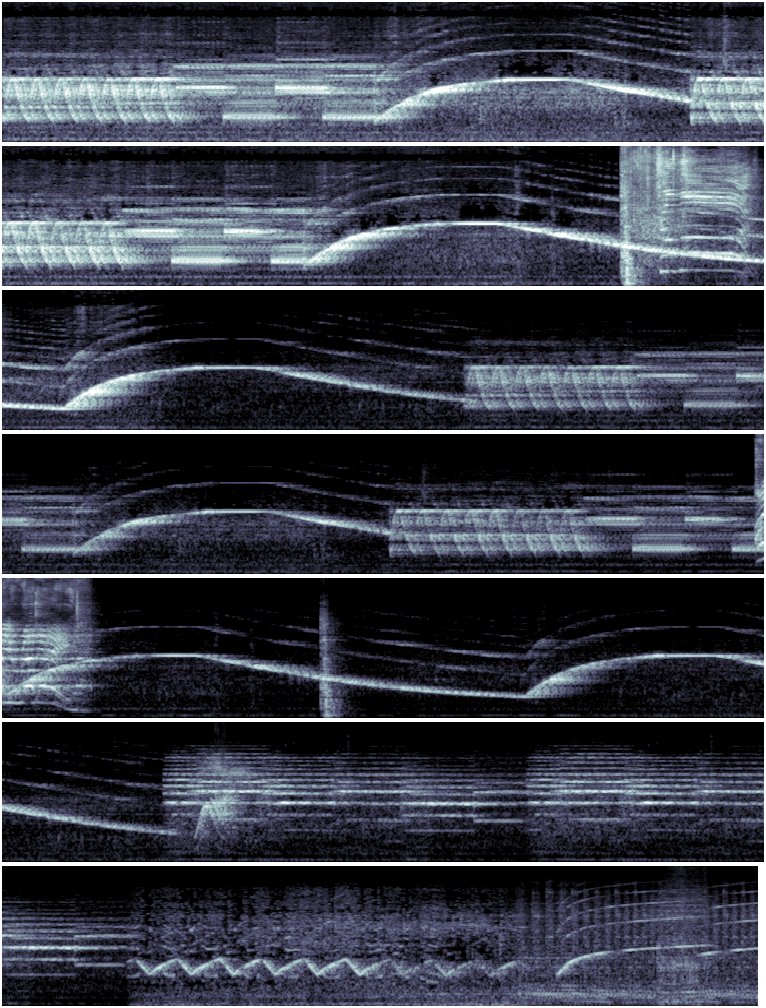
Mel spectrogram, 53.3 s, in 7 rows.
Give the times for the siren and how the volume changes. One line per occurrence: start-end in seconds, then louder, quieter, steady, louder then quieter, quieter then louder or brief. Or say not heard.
0.0-53.2 quieter.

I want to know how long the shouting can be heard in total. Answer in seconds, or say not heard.
3 s.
